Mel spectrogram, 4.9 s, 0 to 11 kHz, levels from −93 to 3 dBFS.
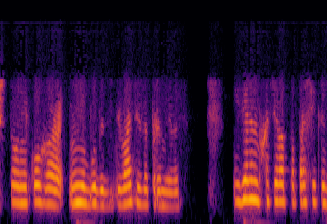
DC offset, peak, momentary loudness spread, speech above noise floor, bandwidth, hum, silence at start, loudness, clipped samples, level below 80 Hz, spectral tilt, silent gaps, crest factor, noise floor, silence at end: under 0.1%; -8 dBFS; 8 LU; 28 dB; 4 kHz; none; 0 s; -24 LUFS; under 0.1%; -70 dBFS; -8.5 dB/octave; none; 16 dB; -51 dBFS; 0 s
